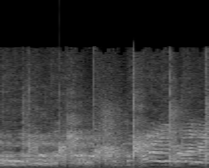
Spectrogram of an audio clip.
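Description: Several young women clapping their hands rapidly while laughing together, a dense patter of claps under their voices.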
